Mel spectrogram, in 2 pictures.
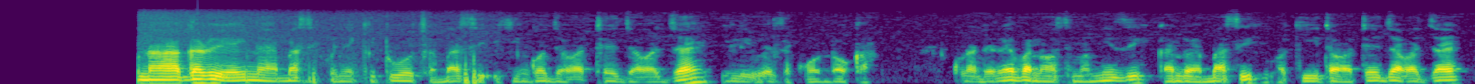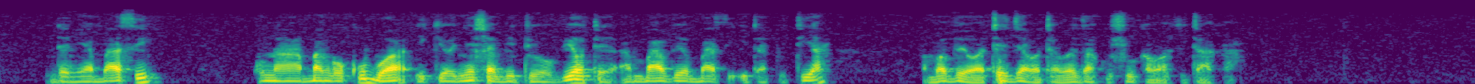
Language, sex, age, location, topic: Swahili, male, 25-35, Nairobi, government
